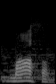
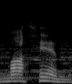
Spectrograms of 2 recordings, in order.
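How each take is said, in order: First: The stress is on the first syllable. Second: The stress is on the second syllable. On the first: "We do the enunciation on the moth" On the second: "the enunciation would be on the him"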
